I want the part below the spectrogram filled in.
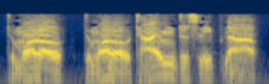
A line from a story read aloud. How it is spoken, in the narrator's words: said Susi sternly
